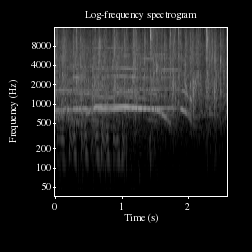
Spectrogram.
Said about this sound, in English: All right, let's give him one more hand of applause. Thank you.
